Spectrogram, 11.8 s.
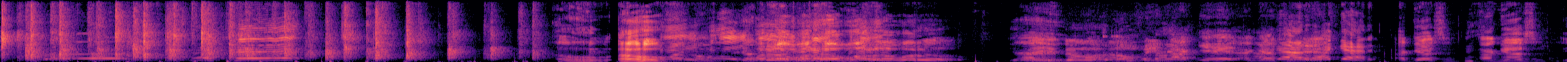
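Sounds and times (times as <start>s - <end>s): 
audience clapping for a guest: 0.0s - 4.2s
voices cheering: 0.2s - 2.3s
speech: 4.2s - 6.4s, 7.9s - 11.7s.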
